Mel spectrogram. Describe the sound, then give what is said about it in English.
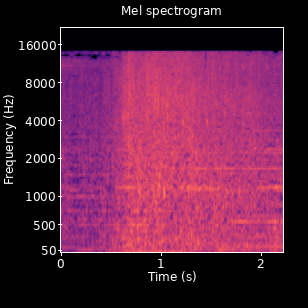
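Ocean water churns as a submarine sinks below the surface. A low, broad wash swells after half a second and holds steady, with no voices. “The ocean from space, then a submarine sinks below the surface.”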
